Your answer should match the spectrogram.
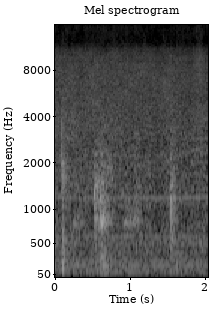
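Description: Kitchen knife cutting an onion on a wooden cutting board: two sharp taps of the blade on the board about a second and a half apart, over a faint steady hiss.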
